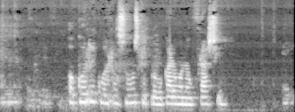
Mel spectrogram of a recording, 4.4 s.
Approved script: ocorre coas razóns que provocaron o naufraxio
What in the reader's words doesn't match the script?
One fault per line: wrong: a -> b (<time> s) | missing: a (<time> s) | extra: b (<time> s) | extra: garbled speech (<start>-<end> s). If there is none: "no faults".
no faults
